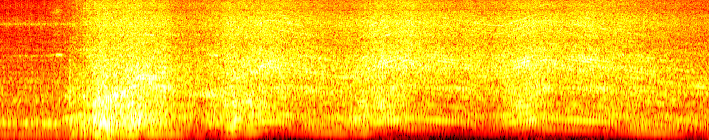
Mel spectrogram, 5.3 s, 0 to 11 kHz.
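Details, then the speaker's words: 2003 Subaru Legacy Outback 2.5 L boxer flat-four, belts look new (timing belt likely changed), no head gasket leaks or smoke: revs up and settles three times with clean rising and falling pitch, no high-rev knocks or valve train noise; healthy revving. "as you can hear by the engine there's no High Rev uh knocks there's no valve Trin noise"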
